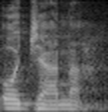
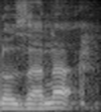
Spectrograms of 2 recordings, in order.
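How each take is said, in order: First: The middle consonant is a j sound. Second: The middle consonant is a z sound. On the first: A small child cannot yet say the name properly. The speaker calls it wrong. "Elle dit Ojana" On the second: This is the name as it really is. The speaker calls it right. "elle s'appelle Ozana"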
